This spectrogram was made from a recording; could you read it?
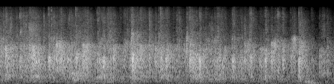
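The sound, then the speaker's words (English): Steady applause from an audience welcoming a guest speaker, a dense wash of many hands clapping at once, loud and sustained throughout with slight swells, no voices standing out. “So just as we get started, I want to invite everyone to give him a round of applause for being so great to be here with us today.”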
